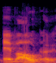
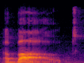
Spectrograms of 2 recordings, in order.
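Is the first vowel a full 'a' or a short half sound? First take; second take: full; half. First: The first vowel is a full, clear 'a'. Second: The first vowel is a short, half 'a'. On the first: The speaker calls it wrong. "कई बार हम लोग इसको अबाउट वगैरह ऐसे पढ़ लेते हैं" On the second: The speaker calls it right. "आधा अ का साउंड बन रहा है"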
